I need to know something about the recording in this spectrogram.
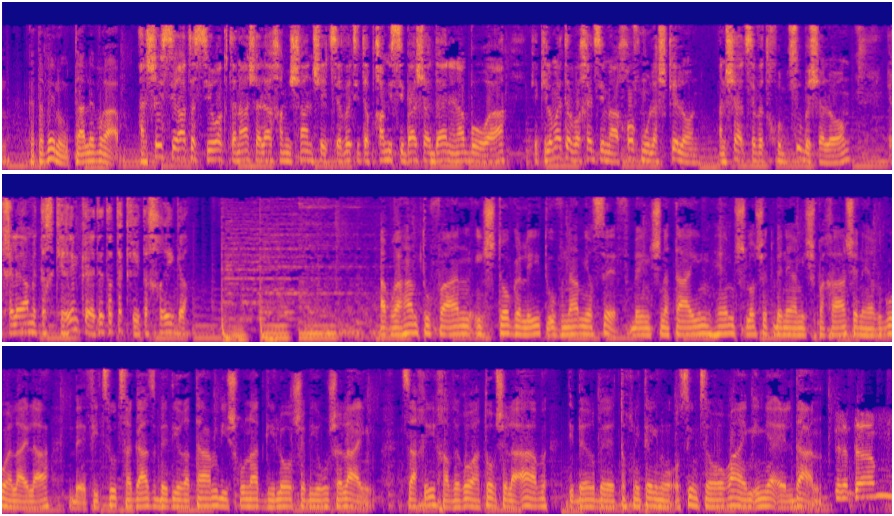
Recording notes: live via telephone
